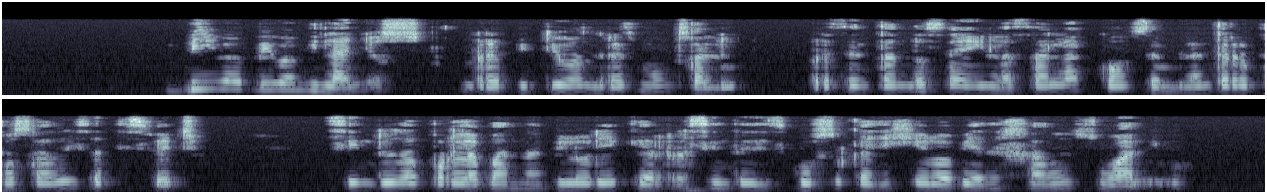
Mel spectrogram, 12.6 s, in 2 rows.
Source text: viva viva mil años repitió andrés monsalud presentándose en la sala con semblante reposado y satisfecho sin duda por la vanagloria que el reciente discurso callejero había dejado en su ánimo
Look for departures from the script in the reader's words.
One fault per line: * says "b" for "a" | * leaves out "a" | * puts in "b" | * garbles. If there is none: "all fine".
all fine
